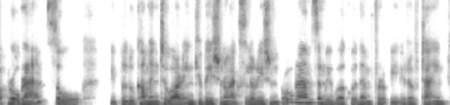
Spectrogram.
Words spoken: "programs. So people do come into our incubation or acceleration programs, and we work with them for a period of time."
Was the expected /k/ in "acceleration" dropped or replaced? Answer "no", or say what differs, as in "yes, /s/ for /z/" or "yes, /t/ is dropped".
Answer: no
